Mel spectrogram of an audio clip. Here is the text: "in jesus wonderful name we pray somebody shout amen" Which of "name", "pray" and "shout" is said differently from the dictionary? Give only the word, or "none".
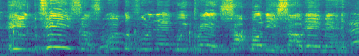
shout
